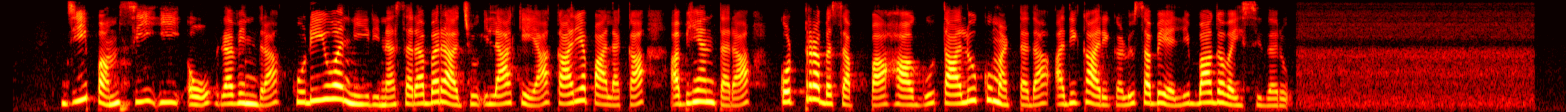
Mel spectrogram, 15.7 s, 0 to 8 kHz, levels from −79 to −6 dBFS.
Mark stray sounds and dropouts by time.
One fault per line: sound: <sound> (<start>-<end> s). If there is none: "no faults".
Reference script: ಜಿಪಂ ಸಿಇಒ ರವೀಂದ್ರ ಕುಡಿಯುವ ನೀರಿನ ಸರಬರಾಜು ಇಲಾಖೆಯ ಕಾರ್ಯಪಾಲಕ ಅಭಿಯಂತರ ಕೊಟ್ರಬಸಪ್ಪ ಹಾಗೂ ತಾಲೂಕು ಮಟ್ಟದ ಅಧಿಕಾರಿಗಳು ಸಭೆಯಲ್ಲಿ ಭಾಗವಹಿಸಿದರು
no faults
